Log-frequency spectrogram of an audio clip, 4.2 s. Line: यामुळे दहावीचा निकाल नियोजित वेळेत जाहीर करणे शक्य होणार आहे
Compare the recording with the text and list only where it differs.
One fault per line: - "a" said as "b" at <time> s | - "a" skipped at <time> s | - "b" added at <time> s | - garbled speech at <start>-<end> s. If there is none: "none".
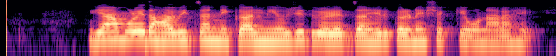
none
